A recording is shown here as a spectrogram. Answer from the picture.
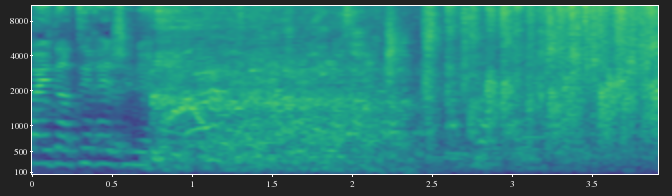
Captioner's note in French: rires; rires et applaudissements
